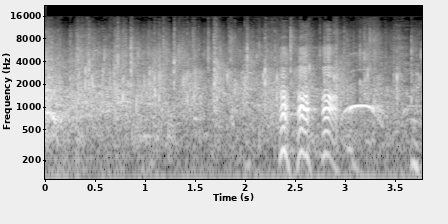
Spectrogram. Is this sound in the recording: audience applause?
yes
